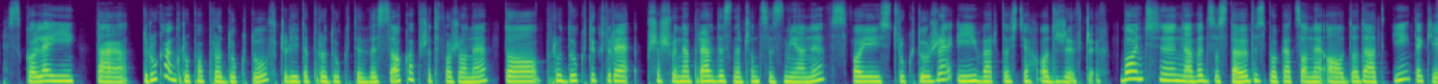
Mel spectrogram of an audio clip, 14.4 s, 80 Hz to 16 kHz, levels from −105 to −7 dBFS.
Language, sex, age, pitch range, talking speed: Polish, female, 20-39, 205-230 Hz, 130 wpm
